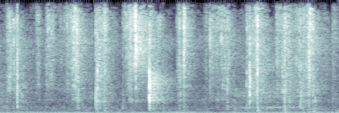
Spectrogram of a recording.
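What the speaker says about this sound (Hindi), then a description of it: "थोड़ा सा शफल कर लेते हैं पहले अच्छे से" A deck of tarot-style reading cards being shuffled: soft, quiet riffling and papery flicks in a steady, uneven rhythm, close by with no talk.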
